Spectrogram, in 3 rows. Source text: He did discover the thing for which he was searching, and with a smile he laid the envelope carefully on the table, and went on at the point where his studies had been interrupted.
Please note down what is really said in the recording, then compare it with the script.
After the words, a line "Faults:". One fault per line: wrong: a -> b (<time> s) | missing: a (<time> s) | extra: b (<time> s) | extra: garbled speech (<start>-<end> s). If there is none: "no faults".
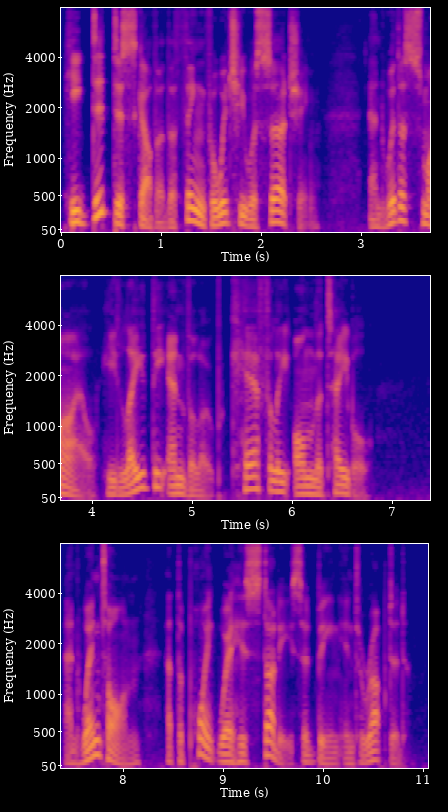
He did discover the thing for which he was searching, and with a smile he laid the envelope carefully on the table, and went on at the point where his studies had been interrupted.
Faults:
no faults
